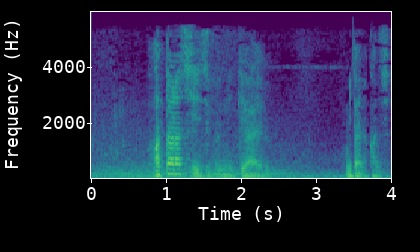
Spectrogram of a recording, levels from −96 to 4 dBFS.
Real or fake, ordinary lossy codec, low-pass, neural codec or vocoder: real; AAC, 24 kbps; 5.4 kHz; none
